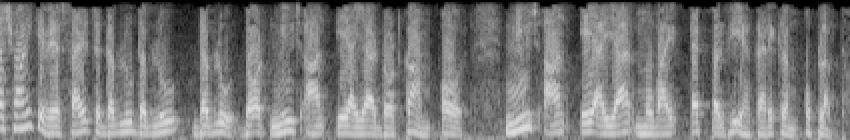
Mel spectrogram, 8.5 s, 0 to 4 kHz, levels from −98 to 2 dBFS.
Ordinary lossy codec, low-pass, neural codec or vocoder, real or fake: MP3, 32 kbps; 3.6 kHz; none; real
